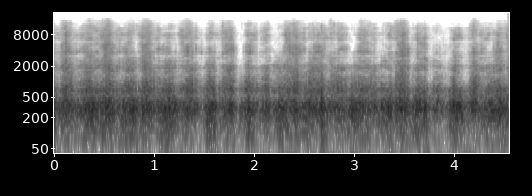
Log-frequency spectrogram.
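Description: Fingernails scratch quickly across the top and side panel of a medium white, textured faux-leather jewelry box, which is closed and hollow. The result is a steady, dense rasping with a mid-pitched body and bright, brief scratchy streaks that rise and fall with each stroke.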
